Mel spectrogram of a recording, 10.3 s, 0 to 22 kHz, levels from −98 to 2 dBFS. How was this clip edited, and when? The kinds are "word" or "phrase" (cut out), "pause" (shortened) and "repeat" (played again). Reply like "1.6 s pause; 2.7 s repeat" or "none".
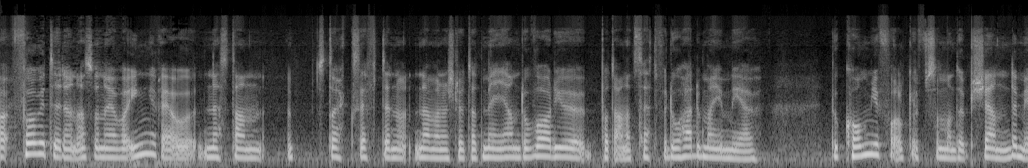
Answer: none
